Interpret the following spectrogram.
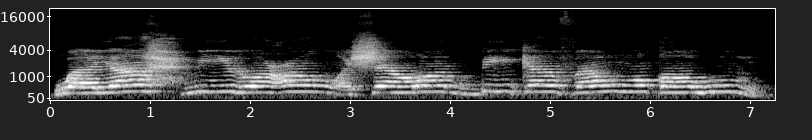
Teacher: Kata fawqahum, huruf fa-nya dibaca fathah 1 harokat, huruf waw-nya dibaca sukun dengan posisi mulut kita agak tertutup dan dengan gerakan yang agak cepat. Kemudian huruf kaf-nya dibaca tafkhim, tebal, fathah 1 harokat, huruf ha-nya dibaca tafkhim, tebal, dhammah 1 harokat.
